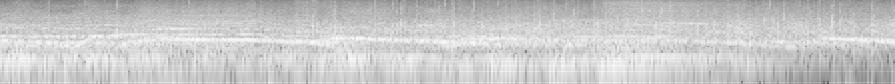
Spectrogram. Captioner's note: audience applauds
